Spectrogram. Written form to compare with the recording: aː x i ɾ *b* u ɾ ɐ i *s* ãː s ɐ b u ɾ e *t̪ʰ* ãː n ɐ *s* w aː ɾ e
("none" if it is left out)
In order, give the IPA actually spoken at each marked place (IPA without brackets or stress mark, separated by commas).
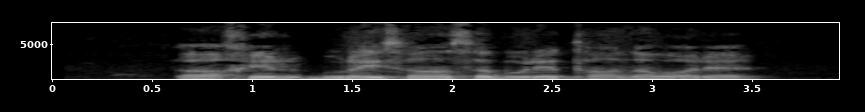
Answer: b, s, t̪ʰ, none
